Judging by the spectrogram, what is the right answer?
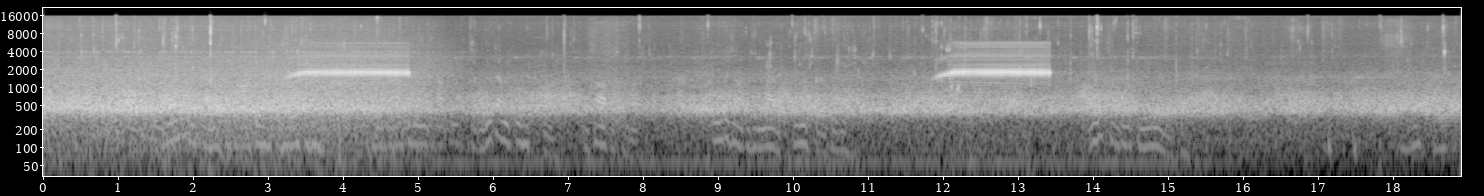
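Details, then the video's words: Over 300 frogs in spring at Teisko, Pirkanmaa, Finland: a dense, continuous low murmuring chorus, broken twice by a steady high whistled tone lasting one to two seconds. "Frogs from Finland"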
